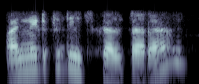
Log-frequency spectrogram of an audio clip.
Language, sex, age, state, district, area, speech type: Telugu, male, 45-60, Andhra Pradesh, West Godavari, rural, conversation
